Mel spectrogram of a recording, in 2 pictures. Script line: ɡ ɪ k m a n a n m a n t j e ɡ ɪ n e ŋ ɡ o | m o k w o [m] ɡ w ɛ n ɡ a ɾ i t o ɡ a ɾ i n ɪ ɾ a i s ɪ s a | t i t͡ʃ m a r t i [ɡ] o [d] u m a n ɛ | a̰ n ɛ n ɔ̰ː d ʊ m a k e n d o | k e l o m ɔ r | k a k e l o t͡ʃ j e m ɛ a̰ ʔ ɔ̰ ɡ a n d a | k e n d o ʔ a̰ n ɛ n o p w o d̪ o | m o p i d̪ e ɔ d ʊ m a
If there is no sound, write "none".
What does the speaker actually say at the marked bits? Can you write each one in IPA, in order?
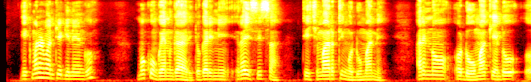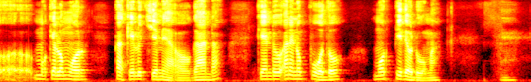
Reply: ŋ, ŋ, d

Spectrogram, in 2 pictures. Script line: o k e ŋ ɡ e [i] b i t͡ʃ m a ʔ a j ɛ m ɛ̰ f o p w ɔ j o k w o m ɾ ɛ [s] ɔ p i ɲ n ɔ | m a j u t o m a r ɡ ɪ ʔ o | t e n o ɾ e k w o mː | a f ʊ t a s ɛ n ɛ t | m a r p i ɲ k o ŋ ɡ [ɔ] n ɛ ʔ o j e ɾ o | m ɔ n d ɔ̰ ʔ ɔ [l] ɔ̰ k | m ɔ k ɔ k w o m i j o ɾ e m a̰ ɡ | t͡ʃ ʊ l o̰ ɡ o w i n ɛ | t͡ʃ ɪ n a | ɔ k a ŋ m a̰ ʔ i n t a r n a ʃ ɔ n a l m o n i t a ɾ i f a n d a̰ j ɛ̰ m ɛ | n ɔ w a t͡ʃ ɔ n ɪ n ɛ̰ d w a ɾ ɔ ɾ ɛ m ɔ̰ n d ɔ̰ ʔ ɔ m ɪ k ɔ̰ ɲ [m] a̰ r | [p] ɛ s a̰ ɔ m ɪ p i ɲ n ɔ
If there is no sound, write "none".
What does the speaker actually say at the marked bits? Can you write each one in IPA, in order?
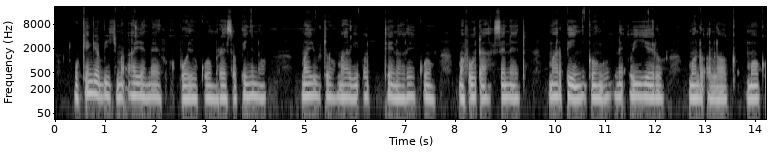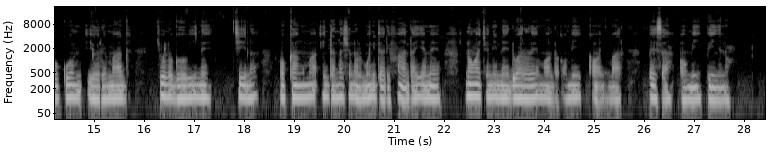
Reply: a, s, o, l, m, p

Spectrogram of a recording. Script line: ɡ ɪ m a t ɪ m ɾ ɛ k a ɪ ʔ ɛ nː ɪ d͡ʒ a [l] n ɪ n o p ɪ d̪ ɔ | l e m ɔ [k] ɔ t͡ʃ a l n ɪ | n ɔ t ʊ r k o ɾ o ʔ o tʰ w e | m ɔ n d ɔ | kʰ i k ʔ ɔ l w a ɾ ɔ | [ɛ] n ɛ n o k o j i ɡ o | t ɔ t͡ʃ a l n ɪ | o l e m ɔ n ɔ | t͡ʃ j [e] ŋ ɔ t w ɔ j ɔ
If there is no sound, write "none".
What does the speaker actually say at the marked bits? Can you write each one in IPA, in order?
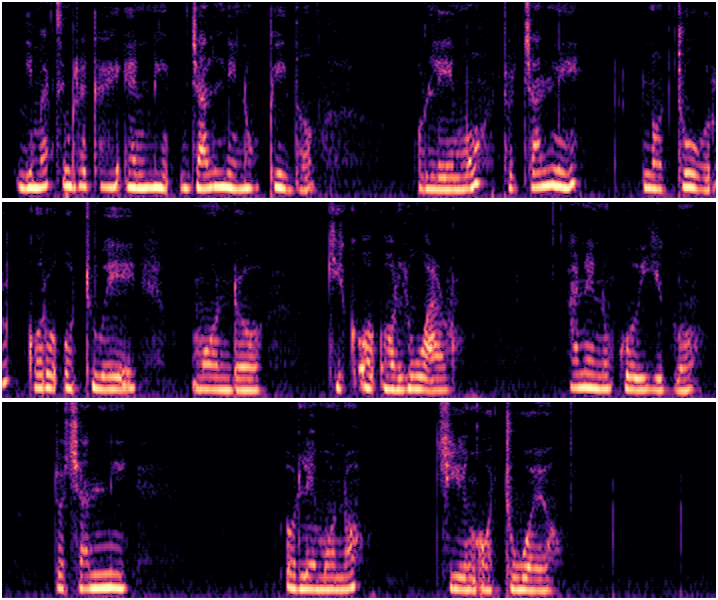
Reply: l, t, a, e

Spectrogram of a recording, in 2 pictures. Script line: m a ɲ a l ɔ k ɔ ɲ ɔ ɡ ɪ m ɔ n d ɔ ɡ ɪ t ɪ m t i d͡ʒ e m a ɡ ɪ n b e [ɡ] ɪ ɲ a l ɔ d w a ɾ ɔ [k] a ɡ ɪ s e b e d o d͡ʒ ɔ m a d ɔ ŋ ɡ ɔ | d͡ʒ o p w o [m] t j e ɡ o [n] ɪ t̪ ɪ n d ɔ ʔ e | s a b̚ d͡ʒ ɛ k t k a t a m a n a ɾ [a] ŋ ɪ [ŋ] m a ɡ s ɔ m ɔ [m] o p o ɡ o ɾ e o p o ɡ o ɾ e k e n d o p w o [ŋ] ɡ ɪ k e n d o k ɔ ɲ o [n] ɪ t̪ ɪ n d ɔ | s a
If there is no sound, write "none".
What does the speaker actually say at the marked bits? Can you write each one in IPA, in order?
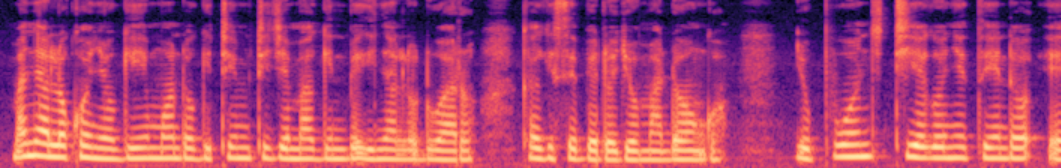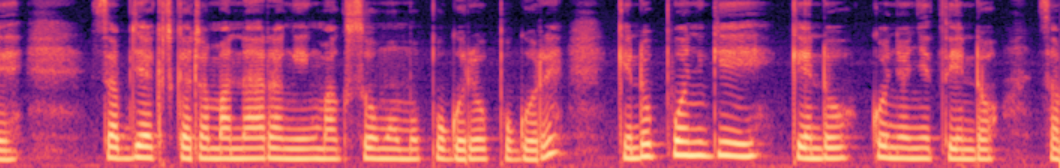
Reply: ɡ, k, ɲ, ɲ, a, ŋ, m, ɲ, ɲ

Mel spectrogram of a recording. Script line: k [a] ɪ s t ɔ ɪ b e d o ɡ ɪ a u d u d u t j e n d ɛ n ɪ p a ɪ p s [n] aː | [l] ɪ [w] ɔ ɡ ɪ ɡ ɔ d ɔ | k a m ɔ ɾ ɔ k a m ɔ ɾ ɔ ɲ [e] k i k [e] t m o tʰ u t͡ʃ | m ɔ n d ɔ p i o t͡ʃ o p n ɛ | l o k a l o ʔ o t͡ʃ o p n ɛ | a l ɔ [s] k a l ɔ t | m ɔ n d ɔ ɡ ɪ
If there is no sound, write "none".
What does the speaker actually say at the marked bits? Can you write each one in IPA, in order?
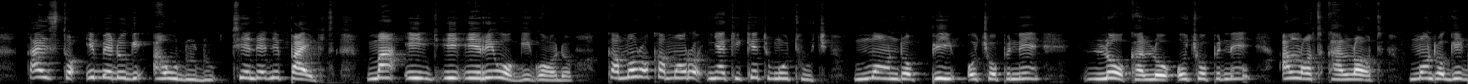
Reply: a, m, ɾ, w, a, e, t

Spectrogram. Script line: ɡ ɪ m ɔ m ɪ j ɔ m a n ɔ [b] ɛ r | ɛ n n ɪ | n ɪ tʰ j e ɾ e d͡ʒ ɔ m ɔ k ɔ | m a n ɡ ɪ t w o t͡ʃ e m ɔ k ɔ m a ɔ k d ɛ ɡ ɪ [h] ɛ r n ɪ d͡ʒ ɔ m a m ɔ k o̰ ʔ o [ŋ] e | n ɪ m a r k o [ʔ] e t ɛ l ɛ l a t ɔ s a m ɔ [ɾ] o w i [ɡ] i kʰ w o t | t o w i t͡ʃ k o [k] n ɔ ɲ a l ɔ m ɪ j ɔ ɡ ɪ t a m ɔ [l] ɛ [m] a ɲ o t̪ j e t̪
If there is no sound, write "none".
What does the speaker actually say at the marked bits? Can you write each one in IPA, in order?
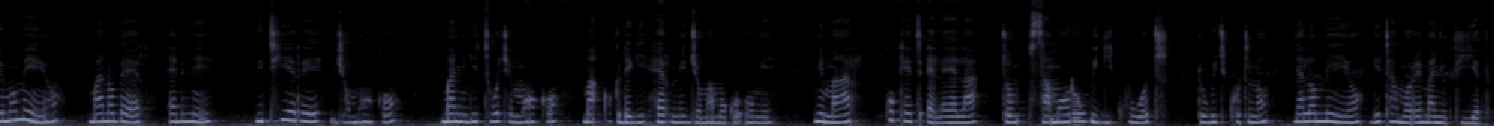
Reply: b, h, ŋ, k, ɾ, ɡ, t, ɾ, m

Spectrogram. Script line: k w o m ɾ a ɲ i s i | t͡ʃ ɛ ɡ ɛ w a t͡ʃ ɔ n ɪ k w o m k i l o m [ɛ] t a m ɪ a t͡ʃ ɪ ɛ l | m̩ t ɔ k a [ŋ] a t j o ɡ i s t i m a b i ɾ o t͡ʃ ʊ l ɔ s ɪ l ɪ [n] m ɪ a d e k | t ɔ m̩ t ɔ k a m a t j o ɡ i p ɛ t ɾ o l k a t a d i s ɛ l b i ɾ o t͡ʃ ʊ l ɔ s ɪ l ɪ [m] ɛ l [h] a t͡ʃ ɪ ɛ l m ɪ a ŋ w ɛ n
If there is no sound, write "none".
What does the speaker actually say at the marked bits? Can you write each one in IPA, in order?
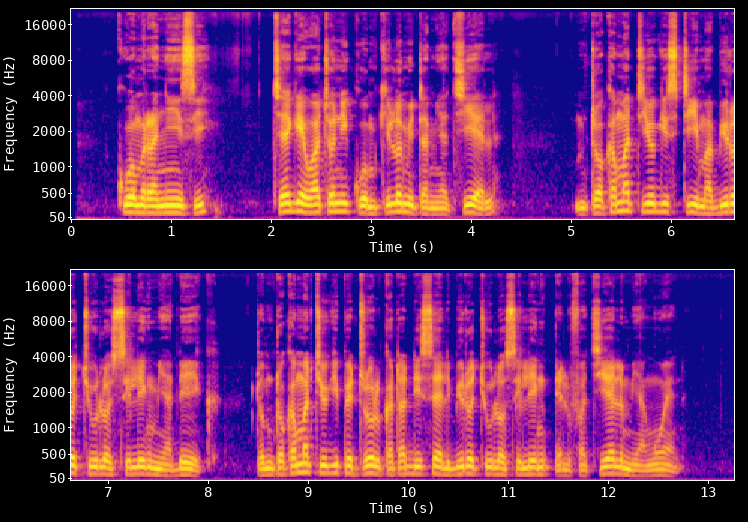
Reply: i, m, ŋ, ŋ, f

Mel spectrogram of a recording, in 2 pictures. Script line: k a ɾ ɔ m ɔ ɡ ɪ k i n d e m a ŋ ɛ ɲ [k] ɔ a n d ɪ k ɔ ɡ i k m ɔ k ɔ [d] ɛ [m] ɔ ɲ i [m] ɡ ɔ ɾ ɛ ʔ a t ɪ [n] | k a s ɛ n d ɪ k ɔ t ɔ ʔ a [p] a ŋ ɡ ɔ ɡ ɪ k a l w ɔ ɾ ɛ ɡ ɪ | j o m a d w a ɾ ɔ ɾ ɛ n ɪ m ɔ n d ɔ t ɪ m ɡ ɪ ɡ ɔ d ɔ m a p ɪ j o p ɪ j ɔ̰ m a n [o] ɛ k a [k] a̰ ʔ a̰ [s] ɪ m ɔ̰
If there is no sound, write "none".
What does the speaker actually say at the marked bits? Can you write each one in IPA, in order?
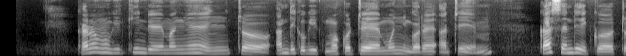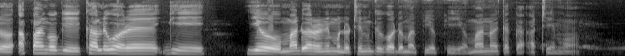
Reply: t, t, m, ŋ, m, p, ɔ, k, t

